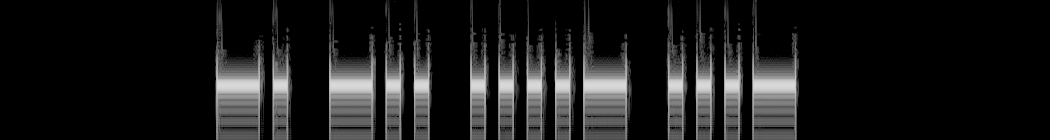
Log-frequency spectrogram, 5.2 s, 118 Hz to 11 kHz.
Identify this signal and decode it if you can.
Morse code, heard as a keyed tone, about 17 wpm, 700 Hz. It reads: ND4V
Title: All Cut Numbers - 4-Digit 17wpm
